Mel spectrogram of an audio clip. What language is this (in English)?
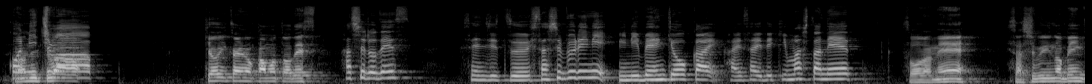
Japanese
